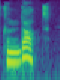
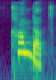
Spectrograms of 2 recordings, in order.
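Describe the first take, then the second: First: "conduct" as con-DUCT, rising; stress on second syllable. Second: "Conduct" as CON-duct, high then falling; stress on first syllable. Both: Shown as a demonstration. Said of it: "We have so many examples".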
